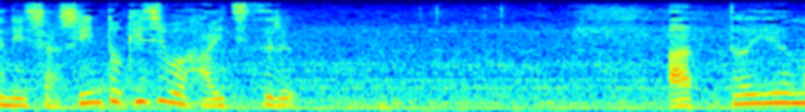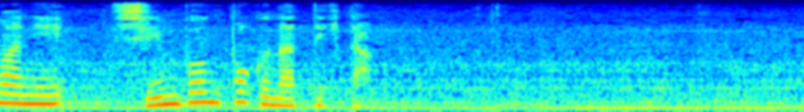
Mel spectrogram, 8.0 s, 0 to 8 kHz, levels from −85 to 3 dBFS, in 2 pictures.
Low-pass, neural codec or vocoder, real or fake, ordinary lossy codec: 7.2 kHz; none; real; none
